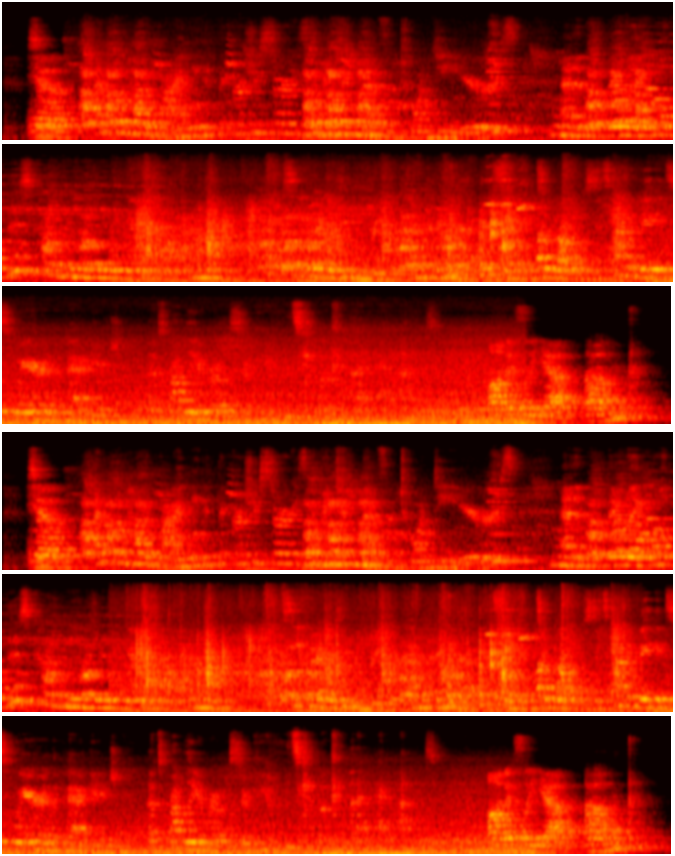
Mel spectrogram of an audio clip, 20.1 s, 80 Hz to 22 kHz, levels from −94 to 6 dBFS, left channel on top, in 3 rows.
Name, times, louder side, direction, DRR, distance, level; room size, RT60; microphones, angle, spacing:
voice 1, 0.2-0.6 5.5-5.9 11.1-11.3 12.2-12.3 18.3-19.7, right 1 dB, 55° right, -4 dB, 2.3 m, -36 dB
sound 1, 0.6-13.8, left 1 dB, 65° left, 1.6 m, -43 dB
voice 2, 0.9-8.9 9.3-17.9, equal, 20° right, -6 dB, 1.7 m, -40 dB
sound 2, 7.8-13.1, right 2 dB, 90° right, 1.3 m, -39 dB
sound 3, 13.1-18.7, left 1 dB, 50° left, 0.5 m, -37 dB
6.9 x 3.5 x 5.1 m, 0.95 s
head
